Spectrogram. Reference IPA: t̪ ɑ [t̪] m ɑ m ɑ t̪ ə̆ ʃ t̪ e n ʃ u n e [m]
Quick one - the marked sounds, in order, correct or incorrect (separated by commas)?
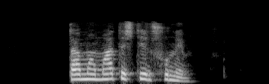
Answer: incorrect, correct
